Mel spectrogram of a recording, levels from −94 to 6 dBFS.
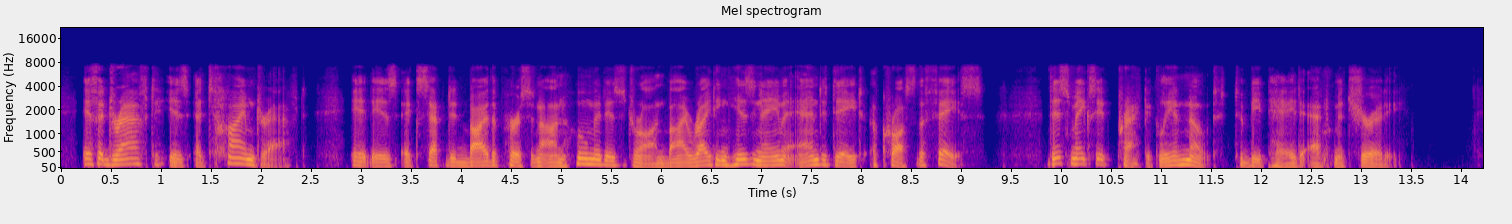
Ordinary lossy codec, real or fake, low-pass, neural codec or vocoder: Opus, 24 kbps; real; 7.2 kHz; none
